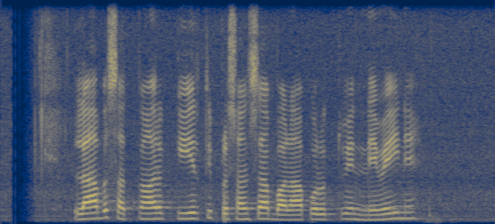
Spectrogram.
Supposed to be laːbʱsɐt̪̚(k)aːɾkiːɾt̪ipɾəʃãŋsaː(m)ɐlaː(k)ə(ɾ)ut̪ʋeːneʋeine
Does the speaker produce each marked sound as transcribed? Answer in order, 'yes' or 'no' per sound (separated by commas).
yes, no, no, yes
